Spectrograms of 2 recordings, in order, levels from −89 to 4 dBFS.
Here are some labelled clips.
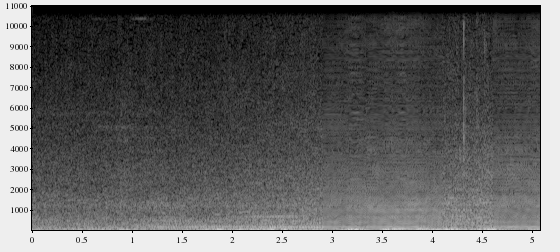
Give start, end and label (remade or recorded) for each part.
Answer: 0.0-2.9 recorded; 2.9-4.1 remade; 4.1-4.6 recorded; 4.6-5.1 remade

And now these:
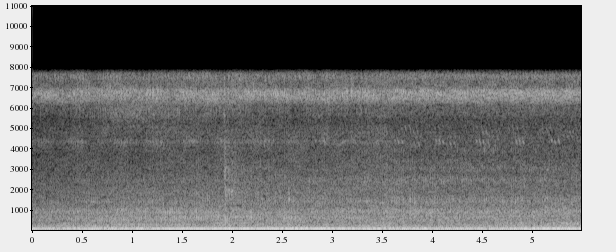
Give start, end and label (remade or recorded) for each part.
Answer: 0.0-3.6 remade; 3.6-5.5 recorded

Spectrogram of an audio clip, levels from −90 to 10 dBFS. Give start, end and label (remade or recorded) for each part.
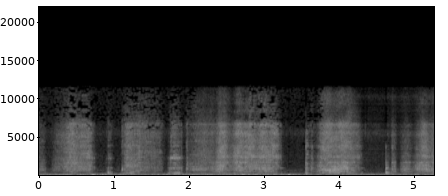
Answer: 0.0-2.1 recorded; 2.1-2.8 remade; 2.8-3.8 recorded; 3.8-5.3 remade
